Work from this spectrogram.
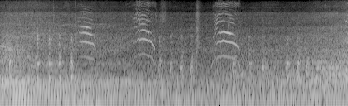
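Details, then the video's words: Loud kitten calls to its mother: three arched, high-pitched meows rise and fall at irregular intervals over a rushing, noisy background. "ANAK KUCING MEMANGGIL INDUKNYA [ suara Keras ]"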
